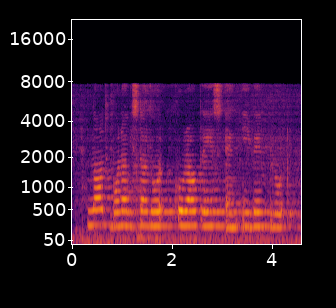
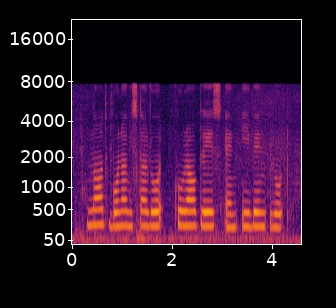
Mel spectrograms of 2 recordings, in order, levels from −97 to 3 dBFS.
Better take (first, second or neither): second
